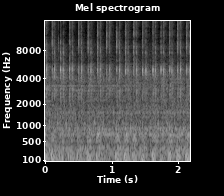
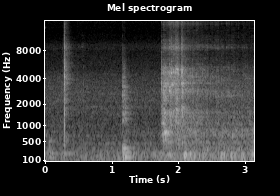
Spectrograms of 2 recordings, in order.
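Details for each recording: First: Hero Passion Pro motorcycle, timing chain replaced 15–20 days to a month earlier, at idle: fast light metallic ticking and clatter keeping time with the engine; noise stopped when tested, traced to a failed cam chain adjuster (tensioner) needing replacement. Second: Hero Passion Pro motorcycle whose timing chain, fitted about 15–20 days to a month earlier, was noisy again; after tightening the worn part, it starts with a few clicks and holds a quiet, even idle with no chain noise.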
